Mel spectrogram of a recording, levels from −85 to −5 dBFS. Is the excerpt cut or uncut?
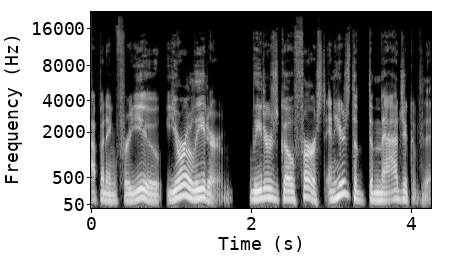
uncut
